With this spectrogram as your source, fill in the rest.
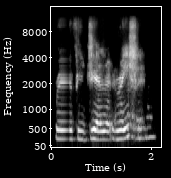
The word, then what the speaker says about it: refrigeration: Cái này sẽ là trọng âm thì nó sẽ là âm đây là âm trọng âm phụ đúng không? Thì con sẽ đọc vang là free đúng không? Thế còn cái này r thì lại ta sẽ thành dấu huyệt đúng không? Là bởi vì nó không nhấn trọng âm lại là r free j ray shun.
